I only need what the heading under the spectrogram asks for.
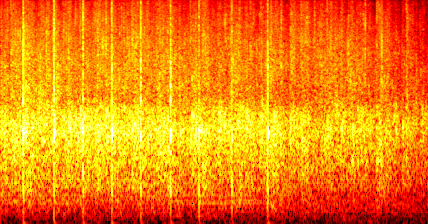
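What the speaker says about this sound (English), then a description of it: "want to give them one more round of applause for coming to support you all tonight" Banquet crowd of teachers clapping for visiting legislators, a steady round of applause from many hands with a few sharper claps standing out, filling the room without any talk over it.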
